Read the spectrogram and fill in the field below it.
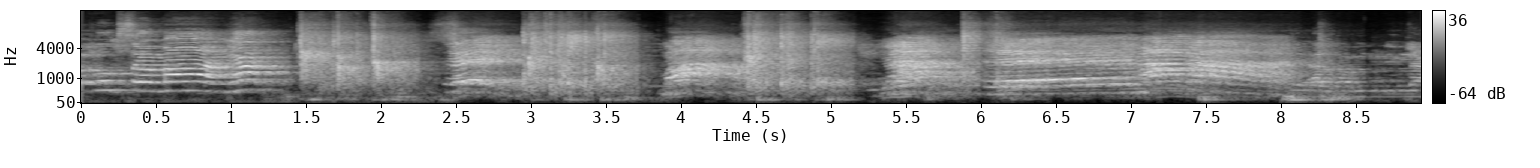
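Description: Children and a teacher in a classroom perform a rhythmic spirit clap, bursts of clapping in a patterned beat alternating with chanted voices, loud and close.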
